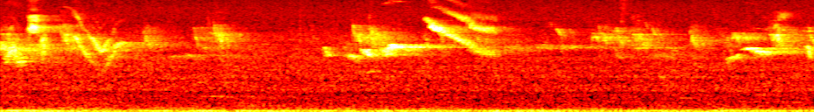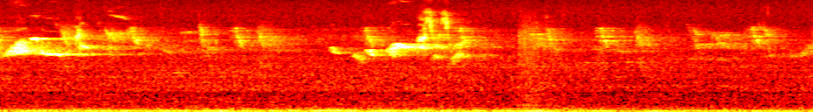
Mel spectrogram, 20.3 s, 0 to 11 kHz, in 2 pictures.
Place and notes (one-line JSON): {"title": "Berlin Bürknerstr., backyard window - Sunday afternoon ambience", "date": "2014-04-06 17:05:00", "description": "quite Sunday afternoon evening in spring\n(Sony D50, Primo EM172)", "latitude": "52.49", "longitude": "13.42", "altitude": "45", "timezone": "Europe/Berlin"}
